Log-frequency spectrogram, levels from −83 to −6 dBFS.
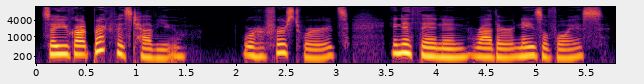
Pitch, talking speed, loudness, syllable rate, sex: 210 Hz, 175 wpm, -19 LUFS, 4.9 syllables/s, female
